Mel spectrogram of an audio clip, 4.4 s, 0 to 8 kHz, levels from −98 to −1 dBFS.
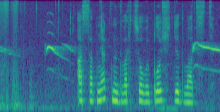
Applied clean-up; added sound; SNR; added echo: none; Bird; 5 dB; none.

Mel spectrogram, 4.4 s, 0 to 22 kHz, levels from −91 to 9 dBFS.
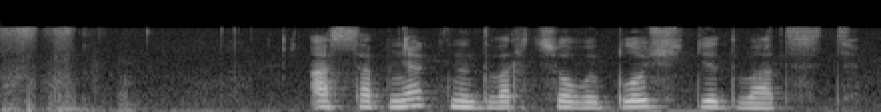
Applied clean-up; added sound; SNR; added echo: none; none; none; none.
